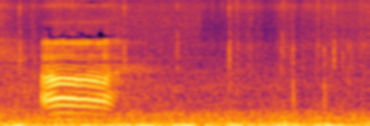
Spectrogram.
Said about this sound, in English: There goes Paul in a very fancy car.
